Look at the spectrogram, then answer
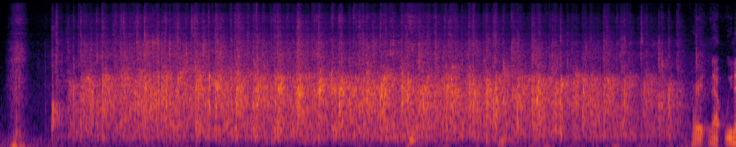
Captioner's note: applause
